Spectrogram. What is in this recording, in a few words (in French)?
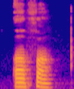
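"enfant", French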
